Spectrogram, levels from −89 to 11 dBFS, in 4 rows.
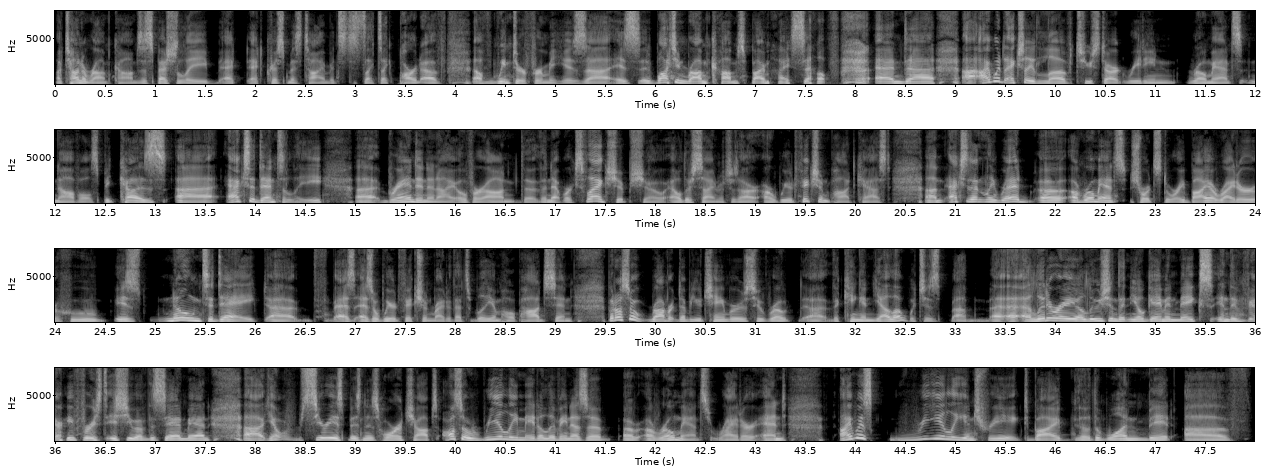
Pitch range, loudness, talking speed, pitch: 115-165 Hz, -18 LUFS, 185 wpm, 135 Hz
